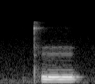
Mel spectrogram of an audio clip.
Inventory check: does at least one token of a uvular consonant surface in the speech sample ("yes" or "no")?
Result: no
